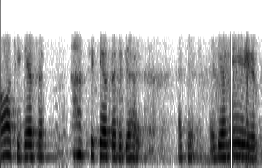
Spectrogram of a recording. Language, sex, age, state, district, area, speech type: Assamese, female, 45-60, Assam, Dibrugarh, rural, conversation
